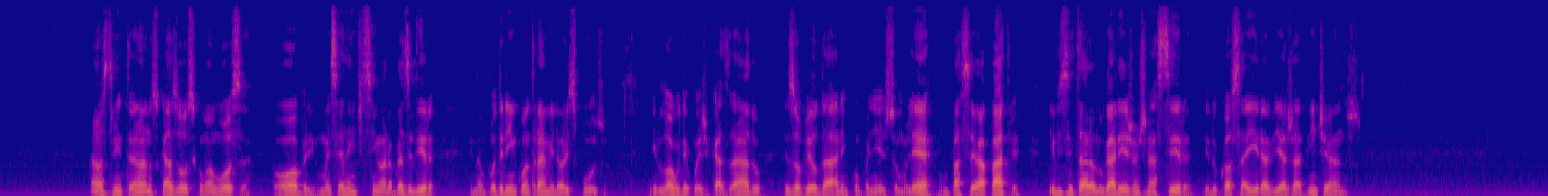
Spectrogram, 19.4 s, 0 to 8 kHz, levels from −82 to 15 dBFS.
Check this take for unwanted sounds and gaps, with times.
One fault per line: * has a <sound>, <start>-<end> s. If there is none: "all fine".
all fine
